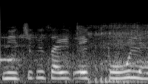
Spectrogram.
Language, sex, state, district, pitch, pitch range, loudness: Hindi, male, Jharkhand, Garhwa, 285 Hz, 280-295 Hz, -14 LUFS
